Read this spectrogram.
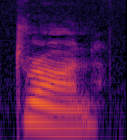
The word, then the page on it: drawn: American English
